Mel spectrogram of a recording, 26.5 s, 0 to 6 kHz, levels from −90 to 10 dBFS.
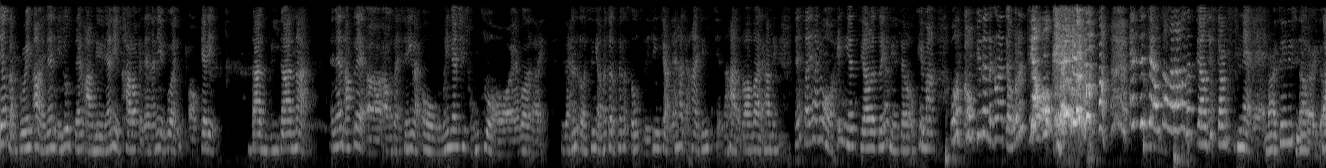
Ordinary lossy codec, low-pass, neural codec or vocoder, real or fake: Opus, 64 kbps; 5.4 kHz; vocoder, 44.1 kHz, 128 mel bands, Pupu-Vocoder; fake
